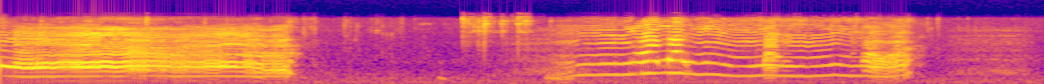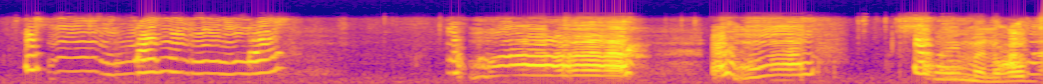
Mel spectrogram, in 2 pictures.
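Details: A Basenji dog riding in a car, vocalizing to signal it wants a potty break: several drawn-out, wavering yodel-like howls with bending pitch, separated by short pauses, the last one rising and falling sharply.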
